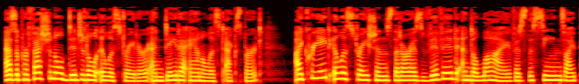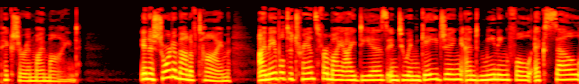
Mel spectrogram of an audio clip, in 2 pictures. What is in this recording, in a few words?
synthesized audio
